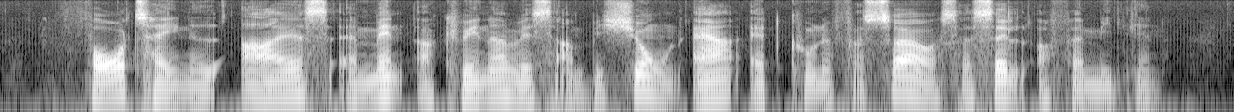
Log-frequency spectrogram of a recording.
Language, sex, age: Danish, male, 24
